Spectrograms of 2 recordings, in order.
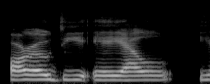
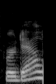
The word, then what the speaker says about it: Rodale: Um, Rodal's R O D A L E S. Rodell or Rodale. Rodell. I always pronounced it Rodell, but maybe it's Roddale.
